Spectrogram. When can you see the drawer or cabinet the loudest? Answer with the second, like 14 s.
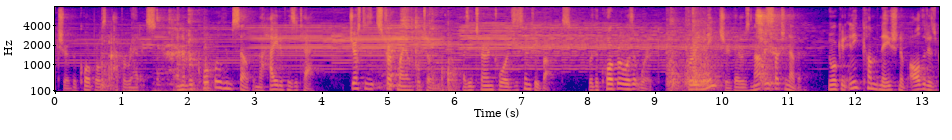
10 s.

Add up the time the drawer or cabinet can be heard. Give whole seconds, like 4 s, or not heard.
4 s.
